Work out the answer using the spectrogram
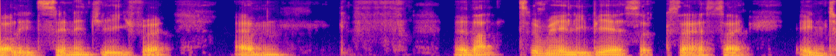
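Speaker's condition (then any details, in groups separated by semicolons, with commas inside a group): Cerebral palsy; intrathecal baclofen pump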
